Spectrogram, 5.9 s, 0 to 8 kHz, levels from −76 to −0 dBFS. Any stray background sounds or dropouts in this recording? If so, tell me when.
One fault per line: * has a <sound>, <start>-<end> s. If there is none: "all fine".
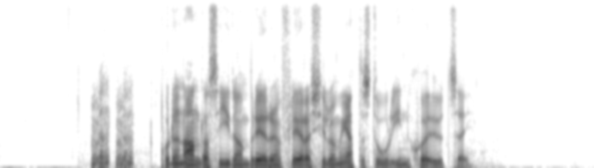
* has a laugh, 0.9-1.3 s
